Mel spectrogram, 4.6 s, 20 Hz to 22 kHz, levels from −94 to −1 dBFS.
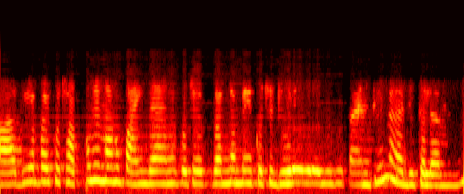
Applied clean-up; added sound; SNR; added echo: neural separator model SepFormer DNS4.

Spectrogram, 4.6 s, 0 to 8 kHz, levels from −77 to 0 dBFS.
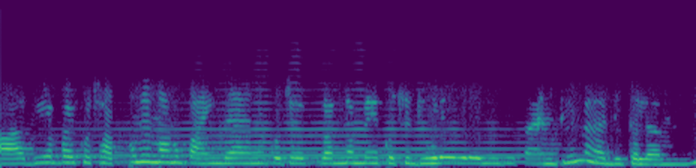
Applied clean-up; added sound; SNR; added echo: none; Brass instrument; 15 dB; none.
